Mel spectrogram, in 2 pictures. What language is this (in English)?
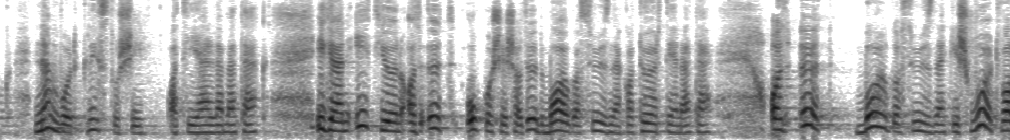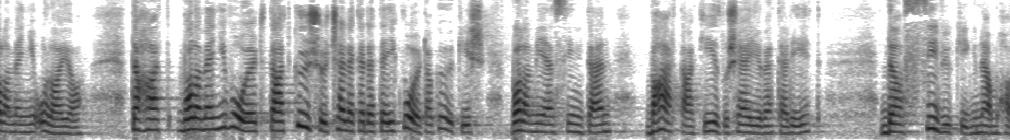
Hungarian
